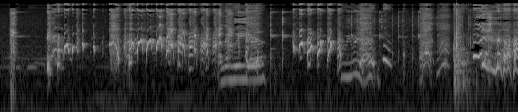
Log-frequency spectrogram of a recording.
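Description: Women laugh loudly nearby.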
